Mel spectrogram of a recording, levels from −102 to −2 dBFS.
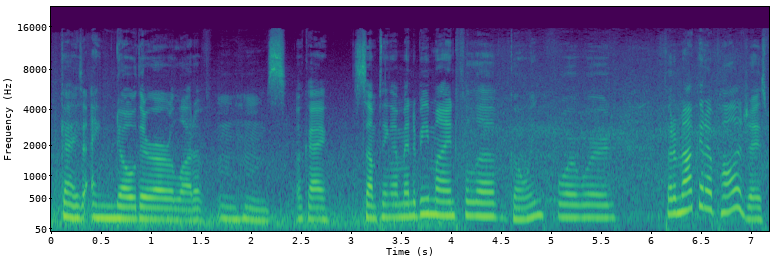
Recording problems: train or aircraft noise; noticeable; throughout; 15 dB below the speech

